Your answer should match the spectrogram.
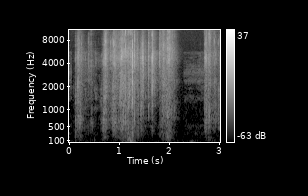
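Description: Crinkly plastic bag rustling in several bursts as party supplies such as snacks, candy and bowls are pulled out in a kitchen, bright crackling noise that pauses briefly, then resumes, with no voices.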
